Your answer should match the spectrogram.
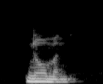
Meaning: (noun) A native or inhabitant of Normandy, France
- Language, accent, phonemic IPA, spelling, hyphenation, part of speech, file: English, Southern England, /ˈnɔːmən/, Norman, Nor‧man, noun / proper noun / adjective, LL-Q1860 (eng)-Norman.wav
